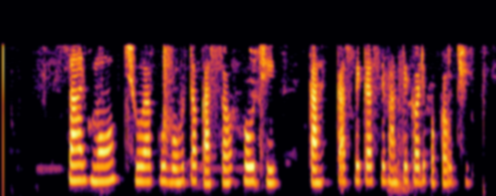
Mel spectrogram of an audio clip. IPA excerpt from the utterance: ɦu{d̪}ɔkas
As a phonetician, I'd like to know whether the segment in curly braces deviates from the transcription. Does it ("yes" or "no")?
yes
